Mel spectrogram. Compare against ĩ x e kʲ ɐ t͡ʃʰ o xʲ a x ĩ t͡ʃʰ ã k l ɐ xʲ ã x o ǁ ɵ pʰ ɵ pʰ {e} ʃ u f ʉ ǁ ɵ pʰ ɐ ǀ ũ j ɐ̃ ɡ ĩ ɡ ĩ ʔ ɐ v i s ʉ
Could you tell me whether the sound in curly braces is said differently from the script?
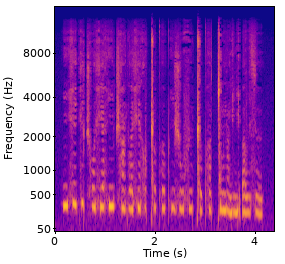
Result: yes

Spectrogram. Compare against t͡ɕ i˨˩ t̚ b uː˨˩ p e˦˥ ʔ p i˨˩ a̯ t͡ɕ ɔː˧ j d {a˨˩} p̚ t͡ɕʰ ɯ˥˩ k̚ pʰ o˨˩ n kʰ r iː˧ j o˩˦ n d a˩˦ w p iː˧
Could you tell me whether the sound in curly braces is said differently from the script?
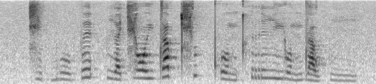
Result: yes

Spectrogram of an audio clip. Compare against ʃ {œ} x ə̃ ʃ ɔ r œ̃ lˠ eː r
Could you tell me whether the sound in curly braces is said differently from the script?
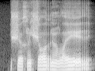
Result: no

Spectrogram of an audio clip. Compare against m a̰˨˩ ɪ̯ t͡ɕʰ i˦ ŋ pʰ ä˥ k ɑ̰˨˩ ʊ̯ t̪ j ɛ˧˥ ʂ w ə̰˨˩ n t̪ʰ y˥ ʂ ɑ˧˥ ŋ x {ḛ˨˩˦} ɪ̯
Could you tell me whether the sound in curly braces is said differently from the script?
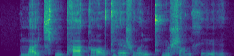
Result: no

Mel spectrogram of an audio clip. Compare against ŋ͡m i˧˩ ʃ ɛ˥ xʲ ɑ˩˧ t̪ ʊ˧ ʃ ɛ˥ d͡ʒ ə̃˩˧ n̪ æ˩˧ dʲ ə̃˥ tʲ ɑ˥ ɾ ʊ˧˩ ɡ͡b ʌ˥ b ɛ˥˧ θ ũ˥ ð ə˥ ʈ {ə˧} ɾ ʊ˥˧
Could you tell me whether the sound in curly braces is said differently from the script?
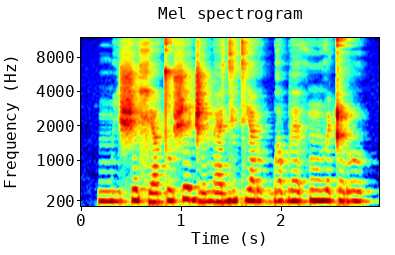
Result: no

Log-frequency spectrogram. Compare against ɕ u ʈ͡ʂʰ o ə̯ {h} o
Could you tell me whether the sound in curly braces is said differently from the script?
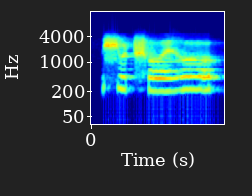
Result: yes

